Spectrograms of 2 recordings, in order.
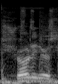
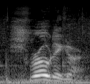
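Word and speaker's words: Schrödinger: probably need a key or something all right Schrodinger's cat there's a book on top of the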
